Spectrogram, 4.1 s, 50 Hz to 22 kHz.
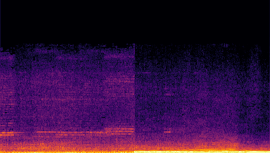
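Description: KTM RC 390's single-cylinder engine running at low revs, with road and traffic noise. Its note settles into a steady hum about halfway through, then drops near the end as the bike slows to a stop.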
